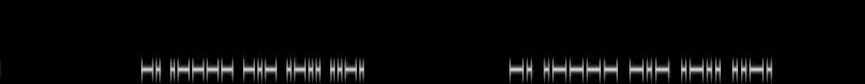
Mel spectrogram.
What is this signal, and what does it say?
Morse code, heard as a keyed tone, about 30 wpm, 700 Hz. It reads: N1KLF N1KLF
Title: Speed Racing - USA 1x3 Call Signs 28wpm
